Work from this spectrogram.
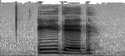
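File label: "aided" US English; pronunciations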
